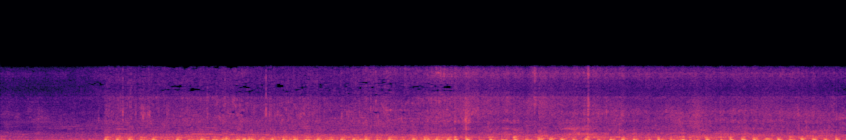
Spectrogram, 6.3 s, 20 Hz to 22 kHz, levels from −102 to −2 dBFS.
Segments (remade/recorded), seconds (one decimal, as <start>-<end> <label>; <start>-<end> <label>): 0.0-0.5 remade; 0.5-3.4 recorded; 3.4-6.4 remade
